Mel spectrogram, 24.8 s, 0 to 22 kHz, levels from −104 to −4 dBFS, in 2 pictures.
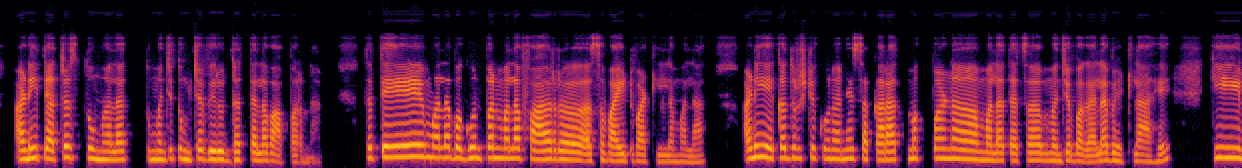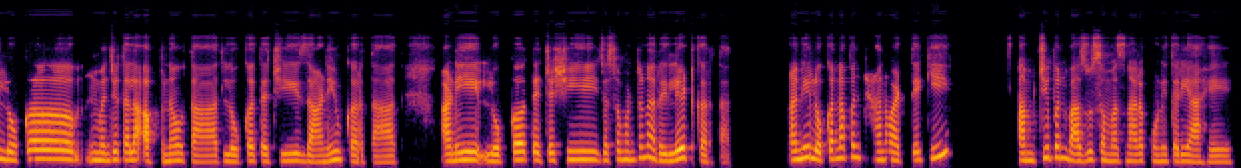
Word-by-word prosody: आणि 220 +4 +4
त्याचच 245 +3 +2
तुम्हाला 205 -3 +2 0.3
म्हणजे 205 +1 0
तुमच्या 220 0 +1
विरुद्धात 205 -2 +2
त्याला 185 -1 0
वापरणार. 150 -1 -10 0.5
तर - - +1
ते 265 +2 +6
मला 255 -1 +1
बघून 240 0 +3
पण 250 - +4
मला 235 0 +3
फार 215 -1 +2
असं 190 -2 +2
वाईट 170 0 +1
वाटलेलं, 160 -1 -5
मला 150 -1 -9 0.4
आणि 260 +4 +4
एका 245 +1 +1
दृष्टिकोनाने 230 -2 -2
सकारात्मक 205 +1 0
पण 235 -1 +1 0.3
मला 185 -1 +1
त्याचा 185 +1 -1
म्हणजे 180 0 -2
बघायला 170 +1 -1
भेटलं 170 -2 -4
आहे. 160 +3 -4 0.4
की 245 -2 +2
लोकं 215 +2 +4
अ, 190 - -7
म्हणजे 185 +1 0
त्याला 190 0 +2
आपणवतात 165 -2 -4
लोकं, 165 +1 -2
त्याची 170 +1 -2
जाणीव 160 +6 0
करतात 150 -2 -5 0.5
आणि 190 +3 +3
लोकं 165 +5 +3
त्याच्याशी 195 +3 0
जसं 185 +2 -4
म्हणतो 205 +3 -2
ना, 255 -3 0
रिलेट 210 +9 +3
करतात - - -7 0.6
आणि 235 +5 +3
लोकांना 215 +4 +1
पण 270 -1 -2
छान 200 +1 -4
वाटते, 190 0 -2
की 275 +9 +2 0.8
आमची 180 +7 0
पण 255 -2 0
बाजू 185 -1 +1
समजणारा 170 -2 -3
कोणीतरी 165 0 -4
आहे. 150 0 -4
195 Hz, 145 wpm, -25 LUFS, 170-220 Hz, 0.8 s, ते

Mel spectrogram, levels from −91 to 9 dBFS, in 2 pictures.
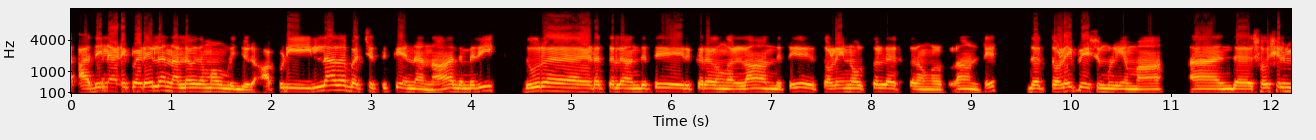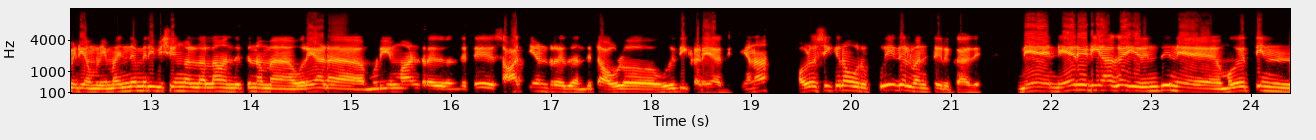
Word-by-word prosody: அதின் 165 +5 +1
அடிப்படையில 175 +3 +1
நல்ல 155 0 +1
விதமா 155 -1 0
முடிஞ்சிரும். 125 -3 -1
அப்படி 160 -1 -1 0.2
இல்லாத 200 +5 +2
பட்சத்துக்கு 150 +2 -3
என்னன்னா, 125 -5 0
அந்த 145 -1 -1
மாரி 155 +5 +1 0.4
தூர 175 +4 +2 0.4
இடத்துல 150 0 -1
வந்துட்டு 145 +3 -1 0.2
இருக்கிறவங்கள்லாம் 140 -1 0
வந்துட்டு, 135 +3 -1 0.3
தொலைநோக்கல 145 +1 0
இருக்கிறவங்களுகலாம் 120 +2 -3
வந்துட்டு, 120 +2 -1 0.3
இந்த 145 - +1 0.2
தொலைபேசி 160 +1 +1
மூலியமா, 130 -2 0 0.5
அ - - +1 0.3
இந்த 130 +1 +1 0.2
சோஷியல் 165 +1 +1
மீடியா 150 -2 +1
மூலியமா 140 +2 0
இந்த 180 +2 +1
மாரி 185 0 +1
விஷயங்கள்லல்லாம் 165 -2 +1
வந்துட்டு 150 +1 -2
நம்ம 145 -2 0 0.3
உரையாட 150 +2 +2 0.4
முடியுமான்றது 150 -1 -1
வந்துட்டு, 315 - -3 0.2
சாத்தியம்றது 145 -5 -1
வந்துட்டு 130 +2 -3
அவ்ளோ 470 +2 +1 0.3
உறுதி 310 -6 -1
கிடையாது. - - 0 0.2
ஏன்னா, - - 0 0.4
அவ்வளோ - - 0
சீக்கிரம் 390 - 0
ஒரு 155 - -1
புரிதல் 425 0 +1
வந்ட்டு 460 - -3
இருக்காது. - - -1 0.5
நே - - +5 0.3
நேரடியாக 210 -1 +3 0.2
இருந்து 180 +3 +1
நே 175 -2 +4 0.4
முகத்தின் 180 +3 0
155 Hz, 130 wpm, -23 LUFS, 140-175 Hz, 0.5 s, நே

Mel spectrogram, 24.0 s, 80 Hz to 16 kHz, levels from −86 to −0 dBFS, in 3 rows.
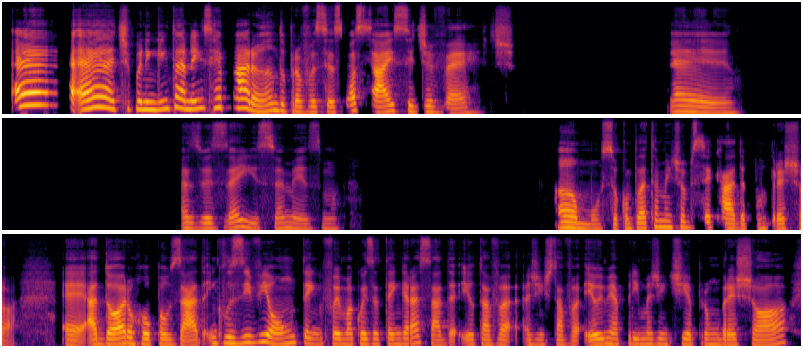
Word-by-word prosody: É, 380 -6 +8
é, - - +1
tipo, 255 0 -2
ninguém 245 +2 +3
tá 290 -2 +5
nem 260 +3 +3
se 295 - -5
reparando 250 - +4
pra 175 -2 -2
você, 175 0 -4
só 195 +4 -2
sai 175 -4 +3
e - - -3
se 190 -1 -5
diverte. 160 - -7 1.5
É. 170 -4 -3 2.5
Às 170 0 -7
vezes 165 0 -7
é 180 +4 -3
isso, 165 -5 -7
é 160 - -6
mesmo. 155 -2 -11 2.2
Amo, 160 -6 +1
sou 150 - -5
completamente 165 +6 -3
obcecada 180 -5 -2
por 150 +2 -13
brechó, 155 0 -6 0.5
eh, 150 -1 -1
adoro 170 +3 +5
roupa 165 -1 -1
usada, 155 -1 0
inclusive 205 +4 -1
ontem 180 -1 -2
foi 170 -1 -1
uma 165 0 -3
coisa 170 0 -3
até 165 0 -5
engraçada, 170 -3 -4
eu 155 - -6
tava 155 0 -4
a - - -10
gente 155 0 -9
tava 150 0 -6
eu 155 +2 +1
e - - -1
minha 170 -1 -2
prima 170 0 -7
a 170 - -4
gente 170 0 -9
ia 165 - -2
para 165 0 -9
um 160 0 -7
brechó, 160 +3 -2
170 Hz, 135 wpm, -22 LUFS, 160-195 Hz, 2.5 s, É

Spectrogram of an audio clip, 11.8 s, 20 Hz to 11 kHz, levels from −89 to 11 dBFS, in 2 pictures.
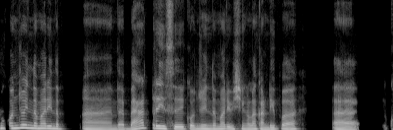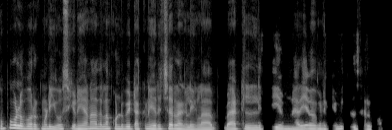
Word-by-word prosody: கொஞ்சம் 225 +4 +2
இந்த 215 -2 +3
மாதிரி 205 0 +3
இந்த, 185 - +2 0.4
ஆ - - +2 0.4
இந்த 130 0 -3 0.2
பேட்டரீஸ் 205 +2 +1 0.2
கொஞ்சம் 150 +2 +2
இந்த 145 0 +1
மாதிரி 165 0 +1
விஷயங்கள் 145 -1 -1
எல்லாம் 150 +1 0
கண்டிப்பா, 145 +3 0 0.8
ஆ - - +3 0.8
குப்பைக்குள்ள 210 +3 +3
போறக்கு 170 -2 0
முன்னாடி 170 -1 +2
யோசிக்கணும். 160 -2 0
ஏன்னா 190 +4 +1
அதெல்லாம் 180 +1 -1
கொண்டுபோய் 170 -1 +1
டக்குன்னு 155 +1 0
எரிச்சுடுறாங்க 155 -3 +1
இல்லைங்களா? 130 +1 0 0.3
பேட்டரில 145 -1 +1
லித்தியம் 150 +2 -1
நெறைய 140 +3 +2
வகையான 145 -1 -1
கெமிக்கல்ஸ் 150 -2 -6
இருக்கும். 130 - -7
155 Hz, 155 wpm, -23 LUFS, 145-175 Hz, 0.8 s, இந்த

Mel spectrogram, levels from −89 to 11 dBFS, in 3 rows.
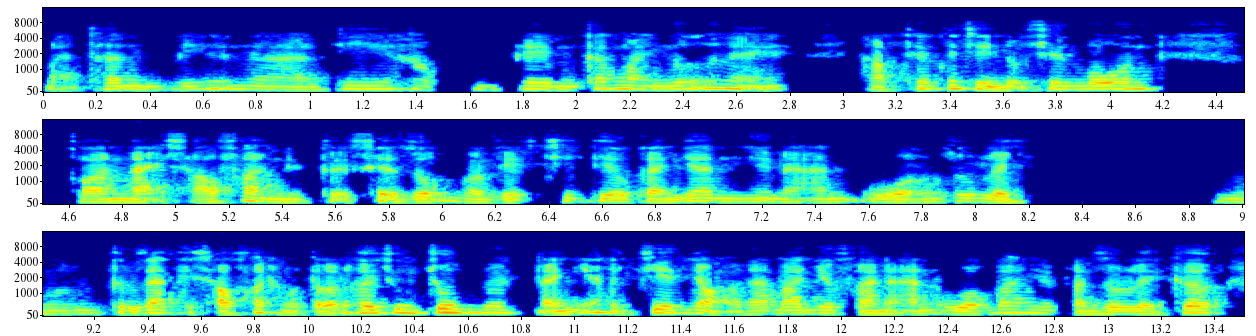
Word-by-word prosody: bản 105 - -8
thân, 135 -1 -2
ví 135 +1 -6
dụ 155 - -2
như 145 -1 -5
là 130 -2 -4
đi 150 0 -3
học 140 -3 -7 0.3
thêm 140 -2 -1
các 155 0 -1
ngoại 150 -3 0
ngữ 150 +5 -1
này, 160 -5 0 0.3
học 125 -1 -2
thêm 145 -1 -1
cái 165 +2 +1
trình 130 -3 +3
độ - - -1
chuyên 140 -1 -2
môn, 145 +2 +3 0.4
còn 120 -1 +1
lại 120 - +3
sáu 115 +1 0
phần 120 0 +1
thì 115 - -3
tớ - - -2
sử - - +4
dụng 120 +6 0
vào 115 -3 -2
việc 110 -1 -1
chi 140 - -6
tiêu 135 -1 +2
cá 125 -1 +2
nhân 135 +1 +1
như 130 0 -2
nà 120 - -2
ăn 120 +1 -4
uống, 120 0 0
du 140 +1 -2
lịch. 120 -3 +3 0.7
Muốn 130 +1 -6
thực 135 - 0
ra 145 +2 +5
cái 145 - -8
6 120 - +4
phần - - +2
của 110 - -3
tớ - - +4
nó 155 - -1
hơi 150 - +7
chung 160 -2 +3
chung 165 -2 +7
thôi, 150 - +1
đáng 115 +1 +4
nhẽ 135 - +1
là - - -1
chia 150 -1 +4
nhỏ 110 -7 +2
ra 130 +3 -1
bao 135 0 +2
nhiêu 140 0 -1
phần 115 -1 +3
ăn 125 +2 0
uống, 130 -2 +1
bao 155 0 -1
nhiêu 140 - -5
phần 120 -1 0
du 130 +2 +2
lịch 125 -3 +2
cơ. 150 -2 +5
135 Hz, 310 wpm, -25 LUFS, 120-145 Hz, 0.7 s, hơi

